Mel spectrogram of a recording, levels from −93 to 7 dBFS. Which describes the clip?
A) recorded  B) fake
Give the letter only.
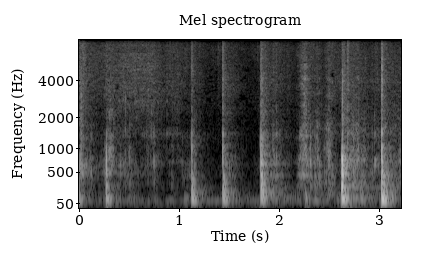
A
